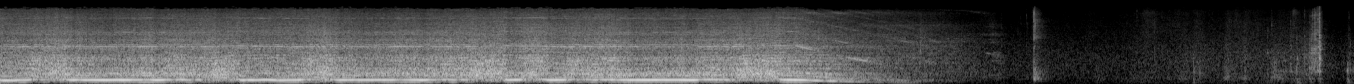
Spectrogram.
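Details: Kirby vacuum during 10-pass salt-pickup test: steady, even high-pitched motor whine with smooth hum for eight seconds, then a clean spin-down; healthy motor.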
